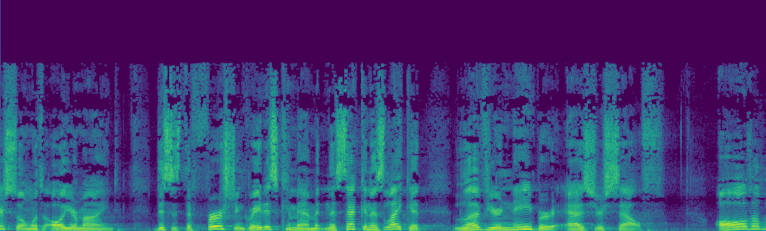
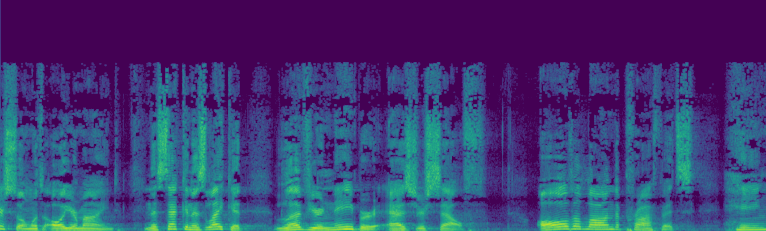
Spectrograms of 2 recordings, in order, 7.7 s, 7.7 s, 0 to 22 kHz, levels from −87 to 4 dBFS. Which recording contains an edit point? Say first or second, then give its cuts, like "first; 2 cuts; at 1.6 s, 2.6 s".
second; 1 cut; at 1.4 s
